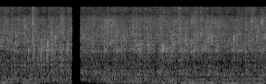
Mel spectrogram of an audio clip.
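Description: A steady, loud sizzling gush as tamarind water is poured onto shallots sautéing in oil for sambar, cut by one brief silent dropout, continuous and close with no talking.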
